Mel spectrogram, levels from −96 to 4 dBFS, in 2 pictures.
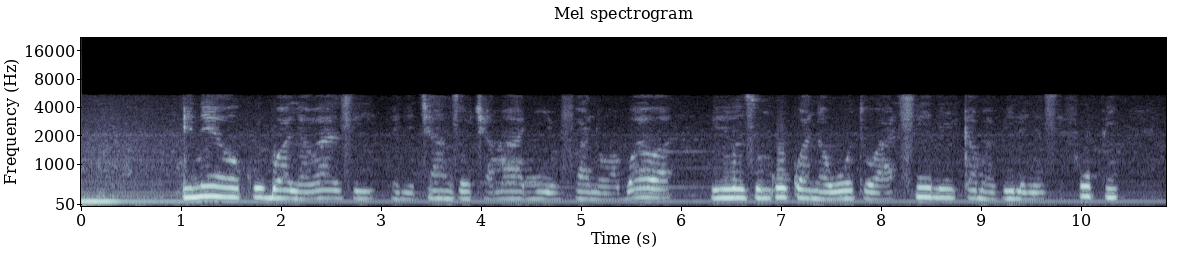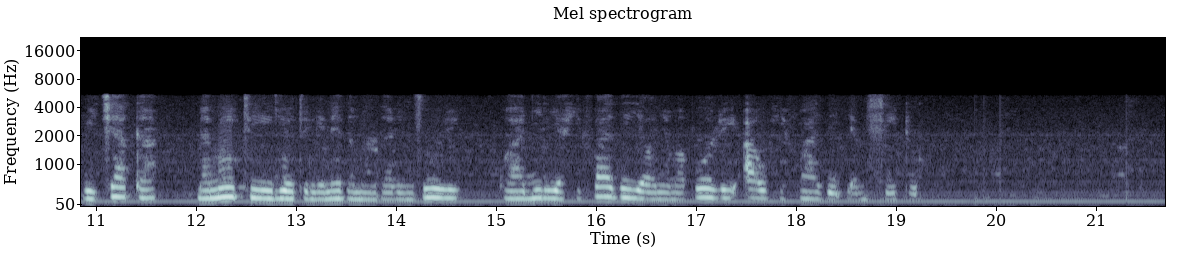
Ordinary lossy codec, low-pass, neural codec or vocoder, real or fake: MP3, 48 kbps; 5.4 kHz; none; real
